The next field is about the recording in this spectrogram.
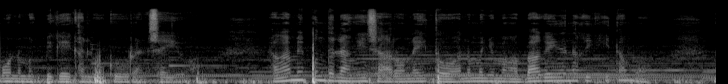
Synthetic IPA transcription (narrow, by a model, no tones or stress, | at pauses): mo̞nɐmɐɡ̚bɪɡajkɐlʊɡuːɾɐnsɐjo̞ | hɐŋaːmɪŋpʊnd̪ɐlaːŋɪnsɐʔa̰ːɾɐwnɐʔɪt̪o̞ʔɐnumanjʊŋmɐŋabaːɡɐjnɐnɐkɪkiːt̪ɐmo̞ | n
